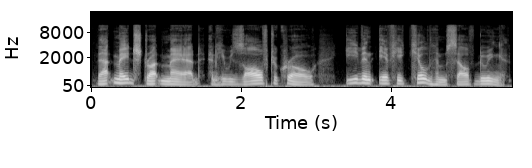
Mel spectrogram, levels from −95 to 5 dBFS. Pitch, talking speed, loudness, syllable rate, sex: 115 Hz, 170 wpm, -18 LUFS, 4.3 syllables/s, male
